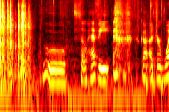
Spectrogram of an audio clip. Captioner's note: laughs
